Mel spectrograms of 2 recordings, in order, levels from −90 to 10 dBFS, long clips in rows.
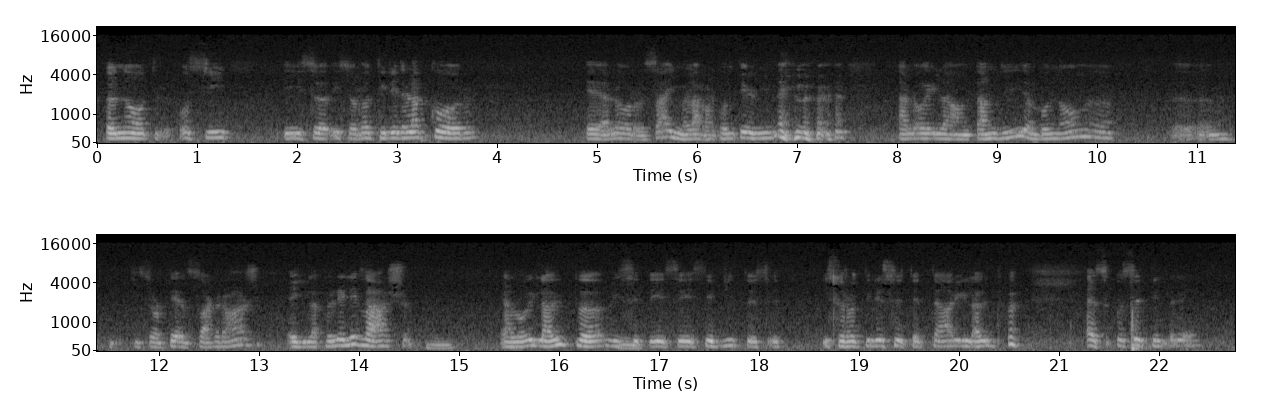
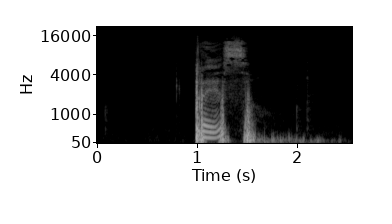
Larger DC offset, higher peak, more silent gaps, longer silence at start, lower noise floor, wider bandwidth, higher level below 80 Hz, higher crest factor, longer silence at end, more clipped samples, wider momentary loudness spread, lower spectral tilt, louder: neither; about the same, -8 dBFS vs -8 dBFS; neither; second, 0 s vs 1 s; second, -48 dBFS vs -83 dBFS; about the same, 17 kHz vs 15.5 kHz; about the same, -54 dBFS vs -52 dBFS; second, 20 dB vs 28 dB; second, 0 s vs 0.7 s; neither; first, 17 LU vs 7 LU; first, -7.5 dB/octave vs -6 dB/octave; first, -28 LUFS vs -32 LUFS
